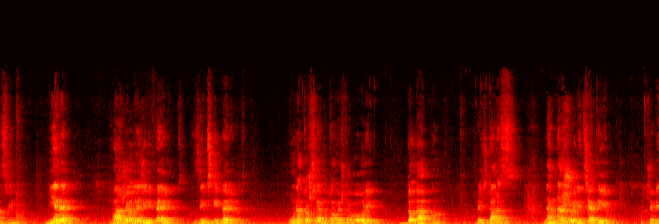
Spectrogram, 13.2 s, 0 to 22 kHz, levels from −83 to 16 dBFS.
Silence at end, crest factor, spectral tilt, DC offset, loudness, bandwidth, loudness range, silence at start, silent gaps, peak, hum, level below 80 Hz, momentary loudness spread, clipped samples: 0 s; 18 dB; -6.5 dB/octave; 0.4%; -18 LUFS; 13.5 kHz; 3 LU; 0 s; none; 0 dBFS; none; -44 dBFS; 22 LU; under 0.1%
